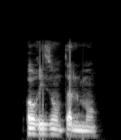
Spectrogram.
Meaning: horizontally (in a horizontal direction or position)
- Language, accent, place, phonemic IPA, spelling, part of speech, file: French, France, Lyon, /ɔ.ʁi.zɔ̃.tal.mɑ̃/, horizontalement, adverb, LL-Q150 (fra)-horizontalement.wav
